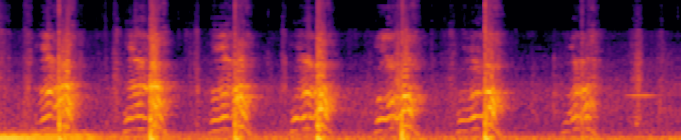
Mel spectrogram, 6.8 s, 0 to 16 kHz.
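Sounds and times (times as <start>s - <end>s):
boxer's punches hitting pads during pad work: 0.4s - 5.2s.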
